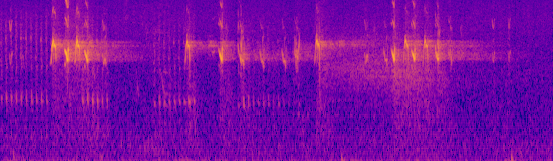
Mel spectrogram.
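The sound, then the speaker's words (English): High, sharp chirps from wild birds, two sitting together in the top of a tree, come in scattered bursts, a quick cluster at first, then single tweets and another flurry near the end, over a faint steady background hiss with no one speaking. “Here's the wild bird. There are two together sitting in the top of a tree here.”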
